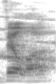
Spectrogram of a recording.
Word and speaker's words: Villa: Villa as in villa, but in Spanish, double L is pronounced like a Y. So it's Villa Hayes, and a department.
